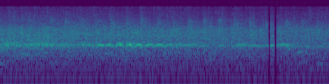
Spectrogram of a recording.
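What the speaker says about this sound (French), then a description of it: "bon moment d'applaudir et de louer le Seigneur." A church congregation claps its hands in praise during a sermon, a steady, even wash of applause heard from a distance, fairly faint, with a voice faintly audible beneath it.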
